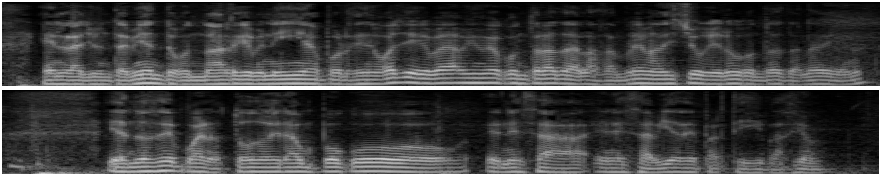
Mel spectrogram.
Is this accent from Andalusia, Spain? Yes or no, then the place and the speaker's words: yes; El Coronil, Andalusia, Spain; nosotros estamos a 7 kilómetros de la base americana de Morón de la Frontera, pero el pueblo más cercano es el Coroní, mi pueblo, está a 7 kilómetros en dirección recta.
